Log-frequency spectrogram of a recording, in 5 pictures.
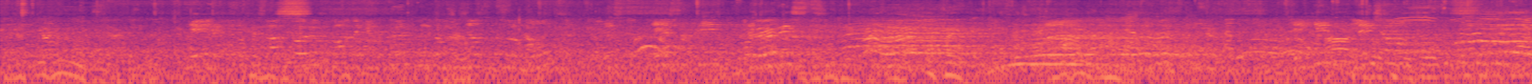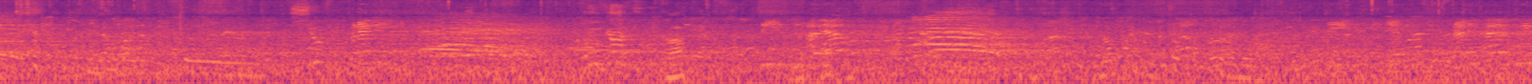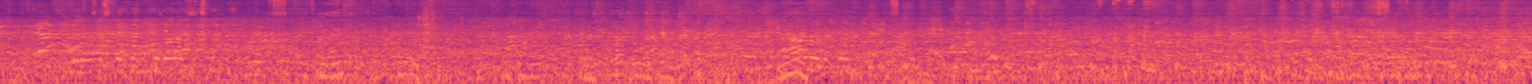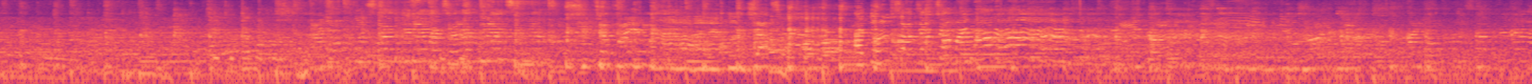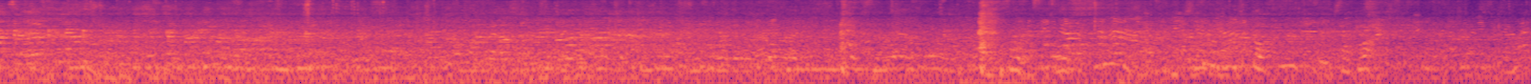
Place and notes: Grand Place, Bruxelles, Belgique - Grand-Place with tourists
Tech Note : Ambeo Smart Headset binaural → iPhone, listen with headphones.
